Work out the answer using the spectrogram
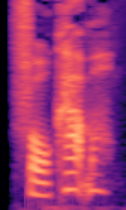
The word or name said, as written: forkammer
